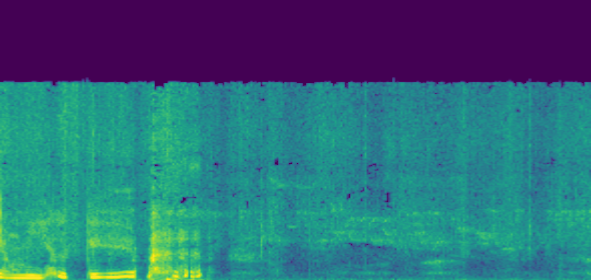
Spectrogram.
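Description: Fingers pull and snap fungus off damp rotting wood.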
